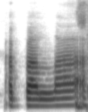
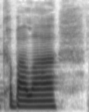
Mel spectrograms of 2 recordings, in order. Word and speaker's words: Kabbalah: I know that in the Kabbalah, I think I'm saying that right, they call your... – Kabbalah. – Thank you, the Kabbalah.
